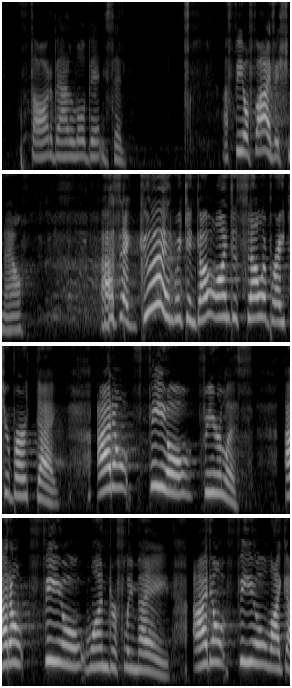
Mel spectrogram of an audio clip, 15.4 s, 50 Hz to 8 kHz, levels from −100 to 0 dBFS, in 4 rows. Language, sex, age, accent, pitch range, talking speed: English, female, 50-69, American, 225-335 Hz, 140 wpm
